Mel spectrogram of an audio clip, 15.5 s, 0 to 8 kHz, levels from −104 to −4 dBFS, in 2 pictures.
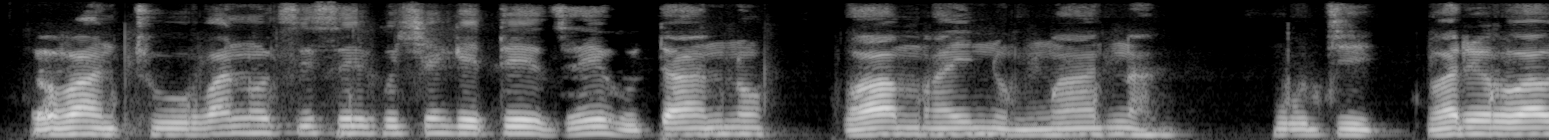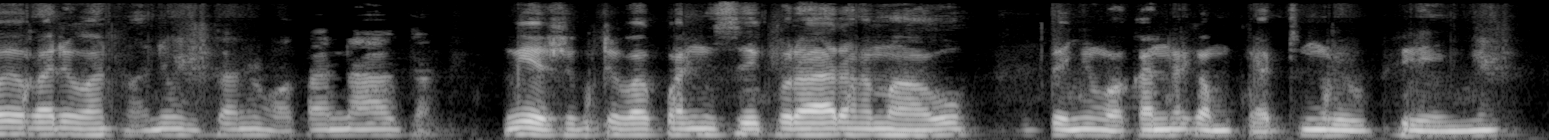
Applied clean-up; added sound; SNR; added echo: neural mask model DeepFilterNet 3.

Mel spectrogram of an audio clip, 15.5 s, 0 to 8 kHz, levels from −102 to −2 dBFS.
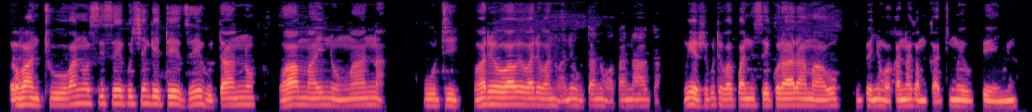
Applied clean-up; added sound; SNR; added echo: none; none; none; none.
